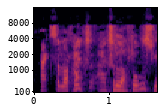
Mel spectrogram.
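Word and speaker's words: axolotl: This is the extinction plight of the Axolotls. I think I've pronounced that right. It looks like it to me. – Yeah, pretty close. – Axolotls, yeah.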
